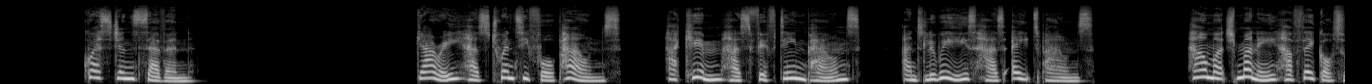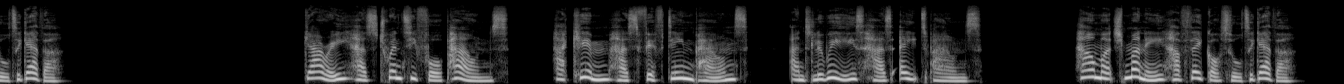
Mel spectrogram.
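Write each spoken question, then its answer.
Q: How much money have they got altogether?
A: £47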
